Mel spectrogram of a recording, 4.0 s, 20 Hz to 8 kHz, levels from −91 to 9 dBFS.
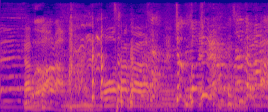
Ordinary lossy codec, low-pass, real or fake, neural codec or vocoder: AAC, 48 kbps; 7.2 kHz; real; none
